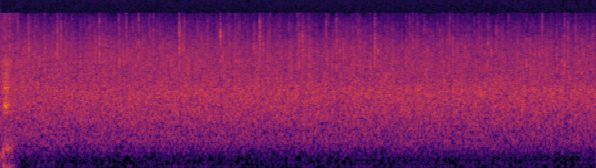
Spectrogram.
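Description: Faint, steady applause from an arena crowd.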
